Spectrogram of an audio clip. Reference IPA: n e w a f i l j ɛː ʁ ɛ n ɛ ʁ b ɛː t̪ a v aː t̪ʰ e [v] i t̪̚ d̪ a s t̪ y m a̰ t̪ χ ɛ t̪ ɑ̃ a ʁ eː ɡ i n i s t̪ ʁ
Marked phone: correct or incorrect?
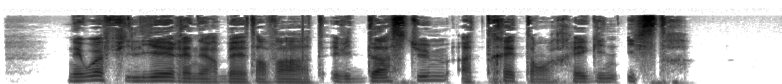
correct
